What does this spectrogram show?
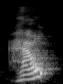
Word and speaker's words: Haupt: Is it Haupt? Technically, yeah, but we say, like.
